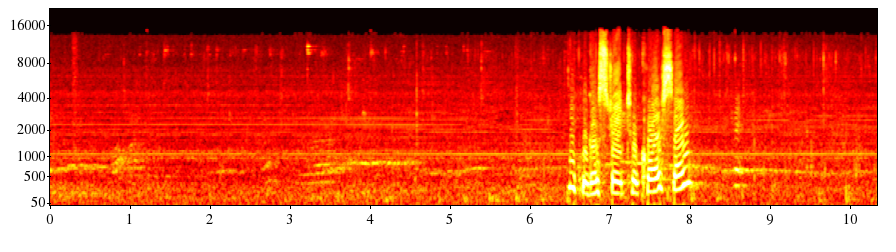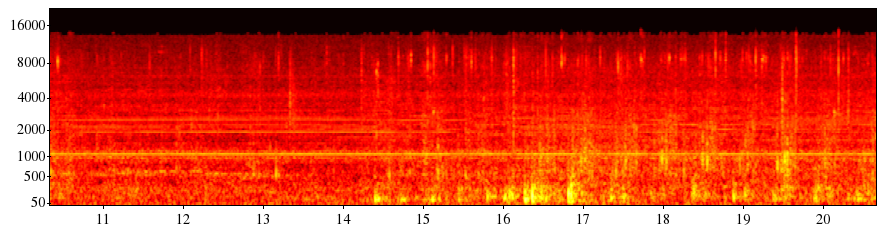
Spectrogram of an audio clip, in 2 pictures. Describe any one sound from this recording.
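A horse's hooves thud softly on soft ground in a steady trot.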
